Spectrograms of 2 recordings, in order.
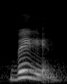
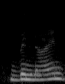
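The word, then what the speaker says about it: benign: जाएगा नरली no assign बिगन क्या हो जाएगा इसको बिनाइन पढ़ेंगे इसको बिगिन नहीं पढ़ेंगे क्या पढ़ेंगे बिनाइन नेक्स्ट कंपन चपन चमन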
